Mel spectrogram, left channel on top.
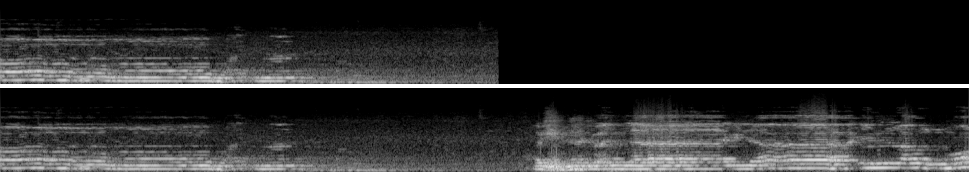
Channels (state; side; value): drops out; left; at 5.0 s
